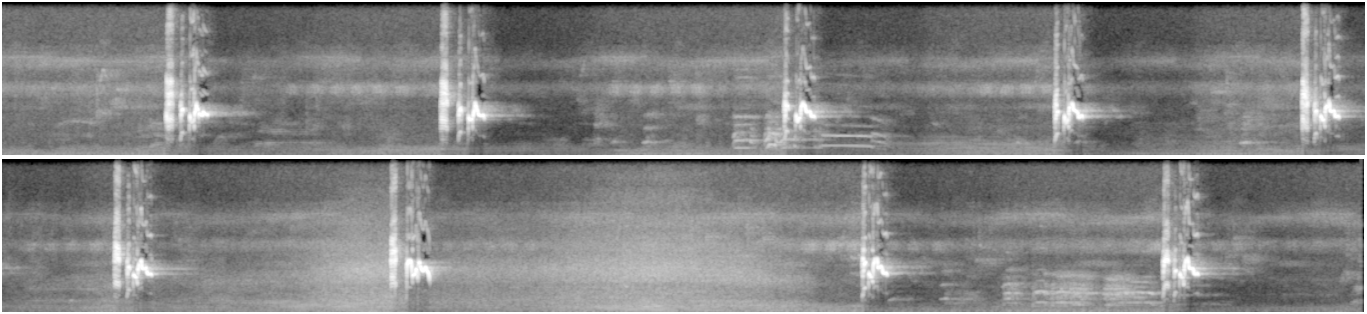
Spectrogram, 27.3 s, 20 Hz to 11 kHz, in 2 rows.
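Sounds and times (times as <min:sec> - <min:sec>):
engine drone: 0:00.0 - 0:25.6
sooty-headed bulbul singing bubbling phrases: 0:00.9 - 0:02.6, 0:04.4 - 0:05.3, 0:10.5 - 0:11.3, 0:12.0 - 0:15.7, 0:16.8 - 0:20.0, 0:22.0 - 0:23.0.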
